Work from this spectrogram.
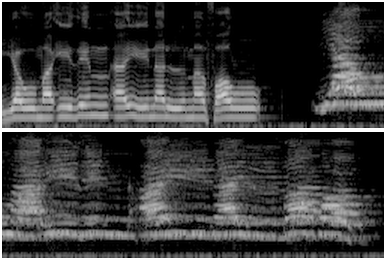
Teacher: يَوْمَئِذٍ دو زیریں ہیں، تنوین جن کو کہتے ہیں، اس کے بعد حروف اظہار میں سے حمزہ ہے، یہاں پر اظہار ہوگا، آواز ناک میں جاری نہیں رہے گی۔ أَيْنَ الْمَفَرُّ، را کے اوپر تشدید ہے، یہاں پر آواز را کی آواز ہم تھوڑی سی دیر کے لیے جاری رکھیں گے۔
